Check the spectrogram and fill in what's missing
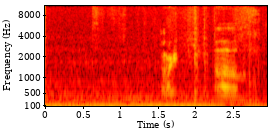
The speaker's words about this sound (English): He's in his car again.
